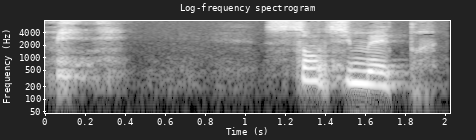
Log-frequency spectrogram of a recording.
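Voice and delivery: ordinary delivery

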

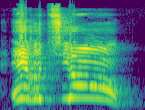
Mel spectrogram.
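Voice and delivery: high, drawn-out full-voiced shout; long, loud, high-pitched alarm cry; screamed alarm. A narrator's reading. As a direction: scream a warning out in every direction. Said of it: "hurla-t-elle ensuite".

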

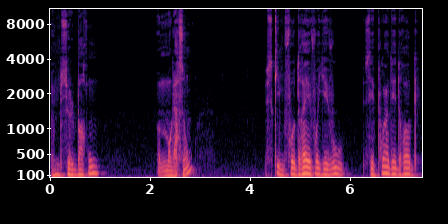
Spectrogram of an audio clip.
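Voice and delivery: soft, hesitant servant speaking up; shy servant confessing to his master, timid and soft. A narrator's reading. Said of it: "d'une voix timide".

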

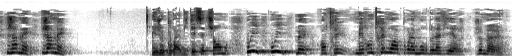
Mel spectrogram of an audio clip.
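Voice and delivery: high, pleading cries for mercy; panicked begging. A narrator's reading. Innkeeper hanging out the window begs to be pulled in, high. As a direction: beg for your life.

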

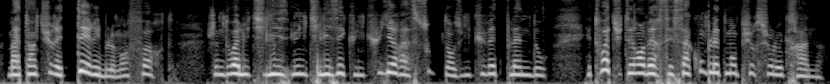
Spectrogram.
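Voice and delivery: high, loud scolding wife; exasperated berating. Acted. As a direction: lecture your foolish husband. Mother berates her foolish husband. (remontrances aiguës et exaspérées)

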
